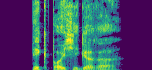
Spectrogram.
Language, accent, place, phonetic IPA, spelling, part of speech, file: German, Germany, Berlin, [ˈdɪkˌbɔɪ̯çɪɡəʁə], dickbäuchigere, adjective, De-dickbäuchigere.ogg
- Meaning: inflection of dickbäuchig: 1. strong/mixed nominative/accusative feminine singular comparative degree 2. strong nominative/accusative plural comparative degree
